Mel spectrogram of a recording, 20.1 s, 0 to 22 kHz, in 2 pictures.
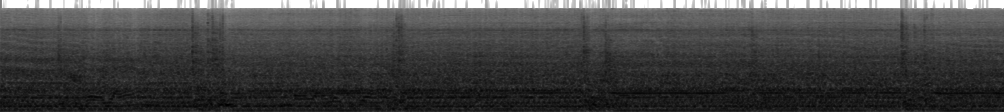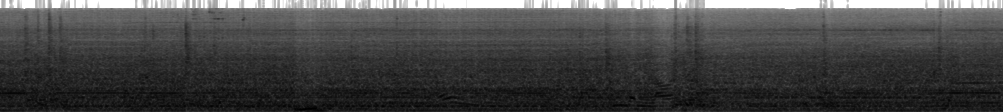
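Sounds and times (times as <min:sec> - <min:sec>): excavator diesel engine running: 0:00.0 - 0:20.0
sharp knocks and clanks: 0:01.8 - 0:02.4, 0:12.9 - 0:14.5.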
